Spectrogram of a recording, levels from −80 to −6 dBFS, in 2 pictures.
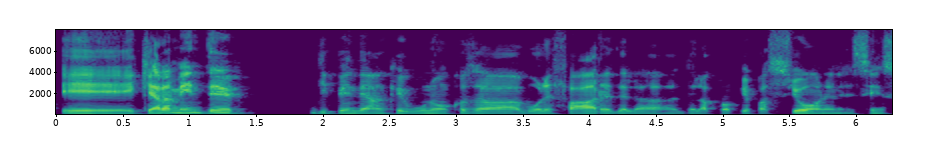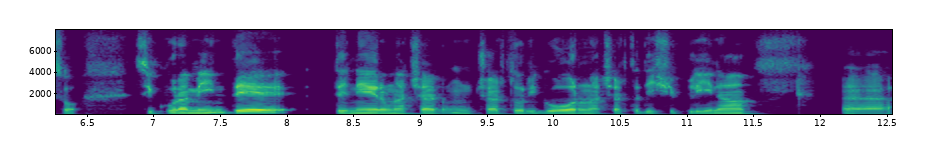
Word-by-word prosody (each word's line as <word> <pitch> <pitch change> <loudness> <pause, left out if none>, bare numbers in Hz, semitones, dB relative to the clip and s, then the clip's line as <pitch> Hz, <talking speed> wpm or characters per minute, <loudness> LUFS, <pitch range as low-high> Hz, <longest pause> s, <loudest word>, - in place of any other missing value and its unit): e, 100 -3 +4
chiaramente, 115 -1 +4 0.4
dipende 105 -1 -6
anche 95 +1 -4
uno 95 0 -7
cosa 90 -3 -3
vuole 95 +1 -4
fare 95 0 0
della 90 0 -8
della - - -9
propria - - -8
passione, 90 -3 -2
nel 90 +2 -15
senso 95 -3 -7 0.4
sicuramente 115 +3 +4 0.2
tenere 110 0 +3
una 105 -1 -1
cer 105 -1 -1
un 105 -2 -10
certo 100 0 -4
rigore, 100 +1 0
una 100 -2 -3
certa 105 - -7
disciplina, 100 +1 -2 0.7
uhm, 90 -2 -4
100 Hz, 120 wpm, -23 LUFS, 95-110 Hz, 0.7 s, e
